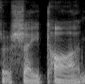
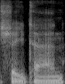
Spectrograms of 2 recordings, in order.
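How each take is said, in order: First: The last syllable has an open ah sound. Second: The last syllable has a flat a, like tan. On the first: It is how native speakers say the word. The speaker calls it right. "the T we make it like a ah sound" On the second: It is the transliterated English pronunciation. The speaker calls it wrong. "they saw T A N and they said tan"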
